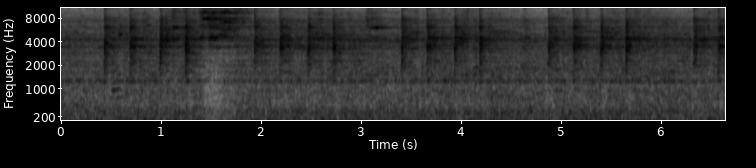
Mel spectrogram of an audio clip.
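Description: A freight train of hopper wagons passing close by: a steady rumble of steel wheels on the rails, with repeated sharp clacks as the wheels run over the track.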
